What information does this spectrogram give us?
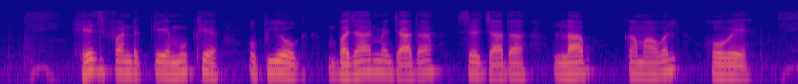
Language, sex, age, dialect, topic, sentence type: Bhojpuri, male, 18-24, Western, banking, statement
